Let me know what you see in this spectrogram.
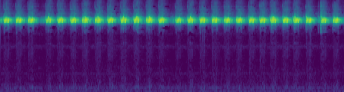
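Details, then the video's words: Two-spotted cricket giving loud, clear, high chirps, about four per second in a steady even row, with nothing else audible. "Suara Jangkrik Kalung Jernih"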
